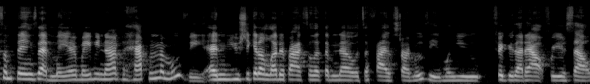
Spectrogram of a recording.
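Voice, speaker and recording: A loud woman's voice, bright and sharp, animated in tone, with lively intonation at a very fast pace. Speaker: horror film reviewer, interviewer. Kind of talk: casual interview.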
